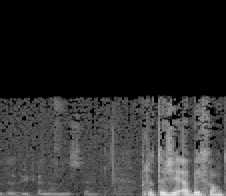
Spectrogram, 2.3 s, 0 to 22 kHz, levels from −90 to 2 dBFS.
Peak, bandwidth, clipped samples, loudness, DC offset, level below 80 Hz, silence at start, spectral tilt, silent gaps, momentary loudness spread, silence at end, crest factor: 0 dBFS; 11.5 kHz; under 0.1%; -14 LUFS; under 0.1%; -56 dBFS; 0.1 s; -4.5 dB/octave; none; 25 LU; 0.05 s; 16 dB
